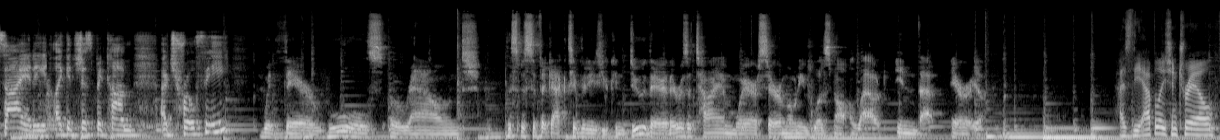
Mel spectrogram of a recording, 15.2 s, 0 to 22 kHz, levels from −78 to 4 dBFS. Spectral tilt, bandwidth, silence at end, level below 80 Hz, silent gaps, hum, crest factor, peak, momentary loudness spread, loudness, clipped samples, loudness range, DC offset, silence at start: -5.5 dB/octave; 15 kHz; 0 s; -28 dBFS; none; none; 14 dB; -2 dBFS; 6 LU; -16 LUFS; under 0.1%; 1 LU; under 0.1%; 0 s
